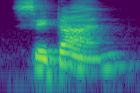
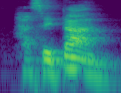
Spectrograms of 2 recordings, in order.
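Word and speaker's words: הַשָּׂטָן: It's not Satan. It's not the adversary. It's ha-Satan.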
